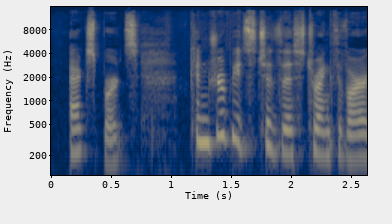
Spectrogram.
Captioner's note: speaking French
